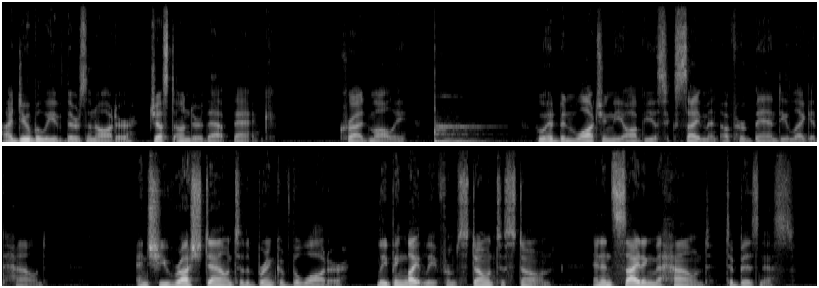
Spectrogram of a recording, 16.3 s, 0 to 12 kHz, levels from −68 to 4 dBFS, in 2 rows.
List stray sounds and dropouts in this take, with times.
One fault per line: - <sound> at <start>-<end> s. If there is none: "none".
- thud at 4.3-5.1 s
